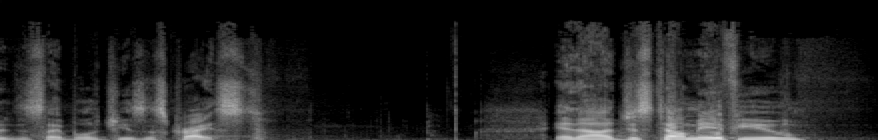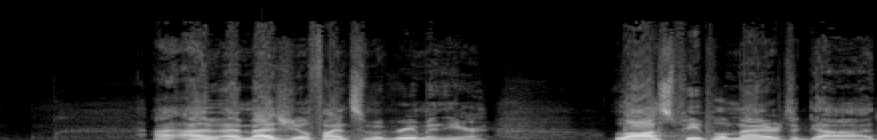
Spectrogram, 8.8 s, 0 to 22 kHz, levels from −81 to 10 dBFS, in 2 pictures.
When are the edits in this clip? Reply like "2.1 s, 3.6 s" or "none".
none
